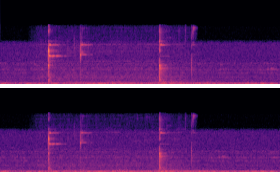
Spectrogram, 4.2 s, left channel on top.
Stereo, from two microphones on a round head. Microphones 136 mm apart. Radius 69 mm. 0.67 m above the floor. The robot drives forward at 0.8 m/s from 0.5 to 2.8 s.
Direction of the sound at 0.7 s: 30° left (ahead or behind).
